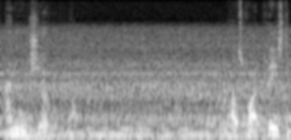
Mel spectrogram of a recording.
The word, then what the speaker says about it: Anjou: Margaret, it sounds like Margaret Anjou. Anjou.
